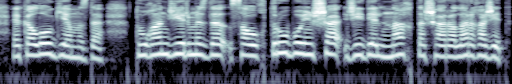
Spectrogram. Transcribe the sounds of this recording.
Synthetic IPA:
e̞ko̞lˠo̞ɡʲijaməzd̪ət̪ʰuʁɑnʒe̞ɾɪmɪzd̪ɪsɑwəqt̪əɾubo̞jənʃɑʒe̞d̪e̞lnɑqt̪əʃɑɾɑlˠɑɾqʰɑʒe̞t̪

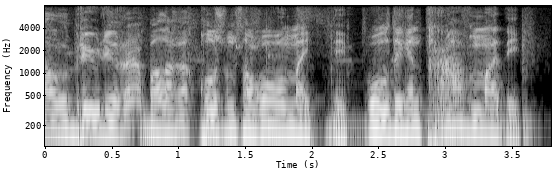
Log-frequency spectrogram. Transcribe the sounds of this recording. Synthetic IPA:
ɑlˠbɪɾe̞wle̞ɾɪbɑlˠɑʁɑqʰolˠʒʊmsɑwʁɑbo̞lˠmɑjt̪əd̪ejd̪wo̞lˠd̪e̞ɡʲe̞nt̪ʰɾavmɑd̪ej̪

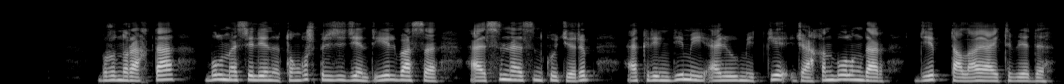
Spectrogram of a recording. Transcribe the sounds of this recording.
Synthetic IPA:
bʊɾənɾɑqt̪ɑ | bʊlˠmæse̞le̞nɪt̪ʰʊɴʁəspre̞zijd̪e̞nt̪je̞lbɑsə | æ̰lsɪnælsɪŋkʲʰɵt̪e̞ɾɪp̚ | ækʲɪɾe̞ŋd̪e̞me̞jʔælewme̞t̪kʲe̞ʒɑqənbo̞lˠəɴd̪ɑɾ | d̪e̞p̚t̪ʰɑlˠɑjɑjt̪əpe̞d̪ɪ

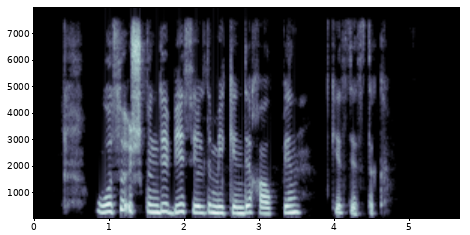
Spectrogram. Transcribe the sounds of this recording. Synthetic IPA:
wo̞səʏʃkʲʏnd̪e̞be̞se̞ld̪ɪme̞kʲe̞nd̪e̞χɑlˠəq̚pe̞ŋ | kʲʰe̞zd̪e̞st̪ɪkʲ

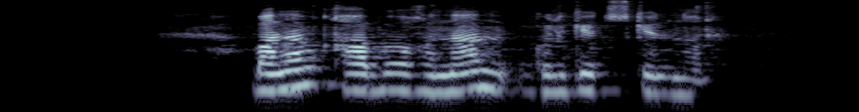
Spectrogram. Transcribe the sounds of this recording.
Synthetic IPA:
bɑnɑɴqʰɑbəlˠʁənɑŋɡʲʏlɡʲe̞t̪ʰʏ̥skʲe̞nːʊr

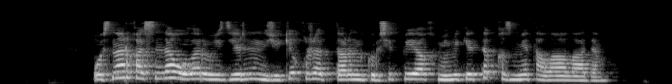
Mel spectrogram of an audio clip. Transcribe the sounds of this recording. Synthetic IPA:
wo̞sənəɑɾqɑsənd̪ɑwo̞lˠɑɾwɵzd̪e̞ɾɪnɪŋʒe̞kʲe̞qʰʊʒɑt̪ːɑɾəŋkʲʰɵɾse̞t̪̚pejɑqme̞mlekʲe̞t̪ːɪk̚qʰəzme̞t̪ɑlˠɑːlˠɑd̪ə

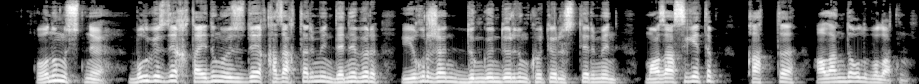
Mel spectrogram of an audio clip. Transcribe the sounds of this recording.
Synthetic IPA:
wo̞nəɴʏst̪ɪne̞ | bʊlˠkʲʰe̞zd̪e̞qʰə̥t̪ɑjd̪əɴwɵzɪd̪e̞qʰɑzɑq̚t̪ɑɾme̞nd̪ɪnɪbɪɾʊjʁəɾʒæne̞d̪ʏŋɡʲe̞nd̪e̞ɾd̪ɪŋkʲʰɵt̪e̞ɾɪlɪst̪e̞ɾɪme̞n | mɑzɑsəkʲʰe̞t̪ɪp̚ | qʰɑt̪ːəɑlˠɑɴd̪ɑwlˠəbo̞lˠɑt̪ən

